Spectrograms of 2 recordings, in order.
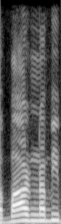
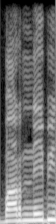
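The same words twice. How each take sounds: First: बार नबी said "baar nuh-bee"; "na" in second word. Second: बार नेबी said "baar NAY-bee"; "ne" in second word. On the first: Teacher giving the taught reading, बार नबी with "nuh". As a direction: say बार नबी with a short "uh" after N. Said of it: "बार नबी पढ़ते हैं". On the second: Teacher showing what not to read, बार नेबी with "nay". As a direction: say बार नेबी with a long "ay" after N. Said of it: "बार नेबी नहीं पढ़िएगा". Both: Shown as a demonstration.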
